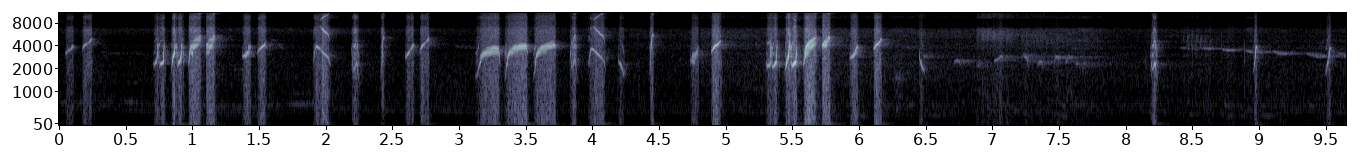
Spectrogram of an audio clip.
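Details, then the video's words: Hair-crested drongo in a lure recording: quick bursts of sharp, upswept metallic chirps in dense clusters, with a few drawn-out descending whistled notes near the end. "Suara Pikat Burung Gentolang / Srigunting Kantil"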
